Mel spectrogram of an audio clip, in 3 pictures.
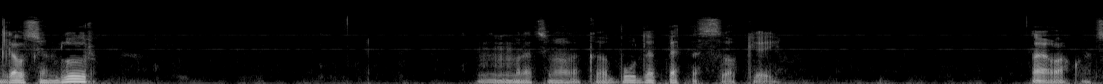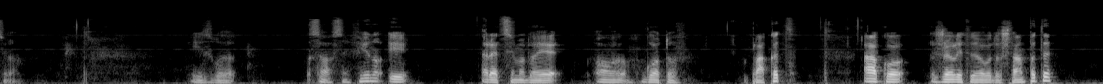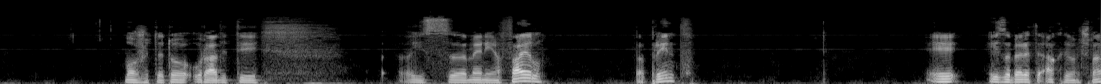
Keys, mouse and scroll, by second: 1.7-3.9 drag, 4.7 click, 5.6 click, 7.1 click, 25.9-27.5 drag, 29.3 click.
